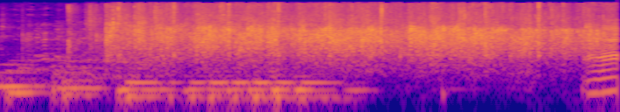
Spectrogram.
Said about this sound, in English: Ladies and gentlemen, once again, it's Michael Feldman. It is? Where? Oh, that usually draws applause.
